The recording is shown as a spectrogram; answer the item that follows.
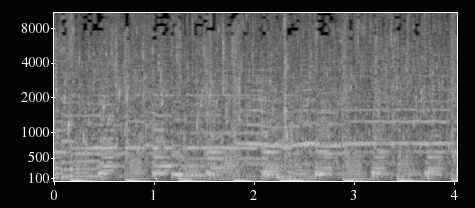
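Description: Background music with a steady beat, over water pouring and trickling from a plastic tube onto a bare foot.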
